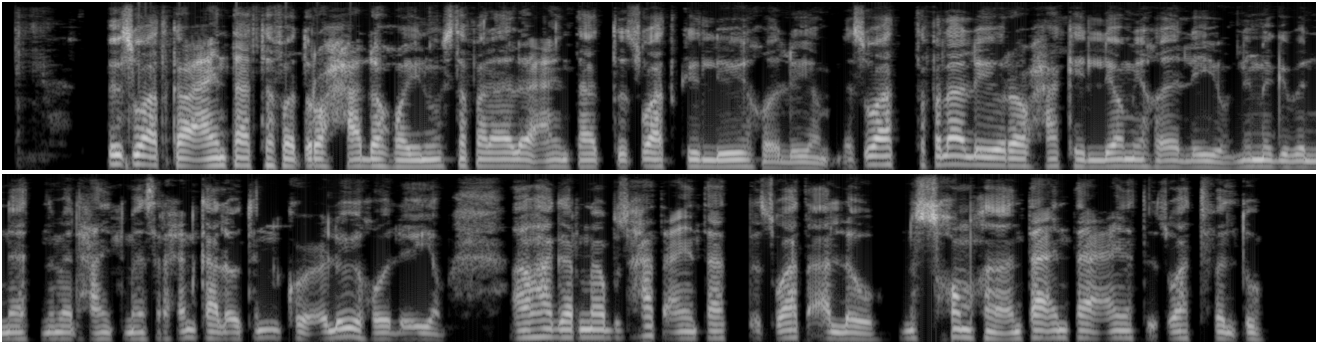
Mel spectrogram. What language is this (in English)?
Tigrinya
